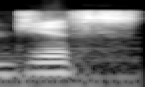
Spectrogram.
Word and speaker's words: GIF: Or GIFs, depending on who you are. I think it's technically pronounced GIFs, but I call them GIFs because it's a G.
